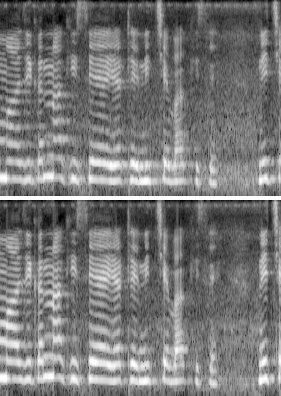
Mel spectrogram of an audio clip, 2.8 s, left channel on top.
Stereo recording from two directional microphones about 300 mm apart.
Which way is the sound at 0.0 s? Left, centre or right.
Centre.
